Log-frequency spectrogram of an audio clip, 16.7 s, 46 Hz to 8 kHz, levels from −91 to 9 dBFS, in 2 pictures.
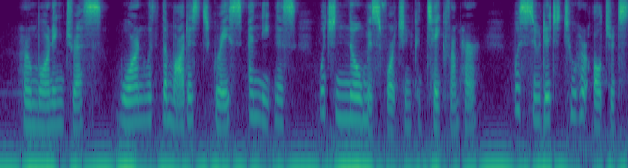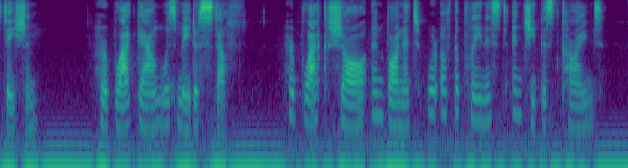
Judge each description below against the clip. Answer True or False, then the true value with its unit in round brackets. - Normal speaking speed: True (150 wpm)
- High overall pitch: True (205 Hz)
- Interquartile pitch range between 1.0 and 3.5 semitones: False (5.4 semitones)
